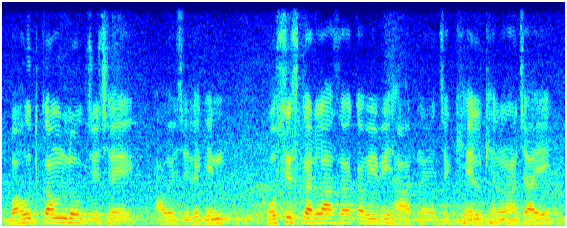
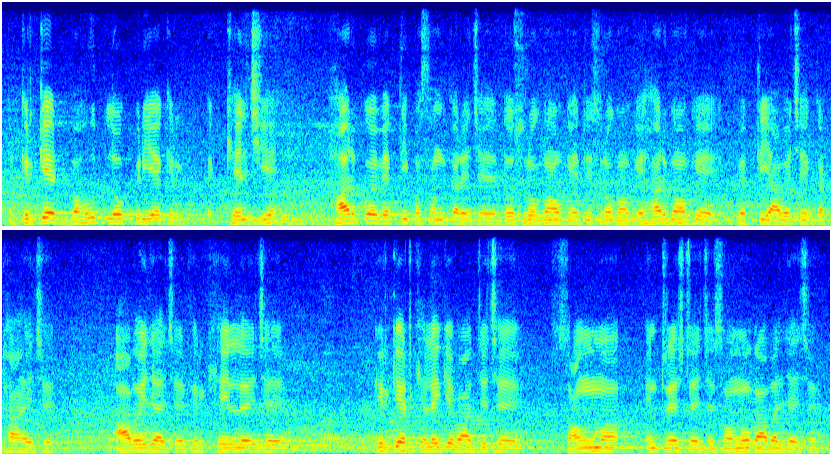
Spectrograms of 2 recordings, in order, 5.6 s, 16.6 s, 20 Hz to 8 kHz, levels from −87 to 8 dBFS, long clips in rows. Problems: constant background noise, background conversations at intervals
